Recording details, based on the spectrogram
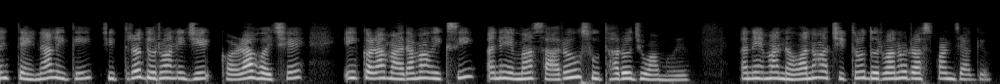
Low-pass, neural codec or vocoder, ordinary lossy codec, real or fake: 7.2 kHz; codec, 16 kHz, about 1 kbps, DyCAST, with the encoder's durations; MP3, 32 kbps; fake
